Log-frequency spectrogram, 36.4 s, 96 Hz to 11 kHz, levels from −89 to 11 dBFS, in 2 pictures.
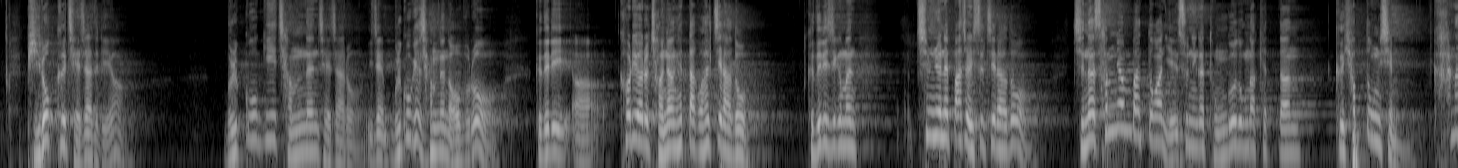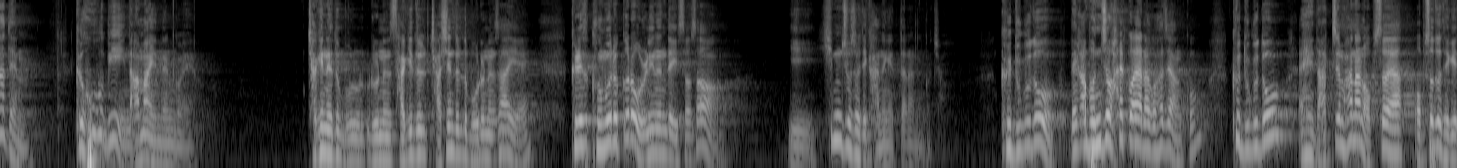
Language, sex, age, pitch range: Korean, male, 30-49, 130-205 Hz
